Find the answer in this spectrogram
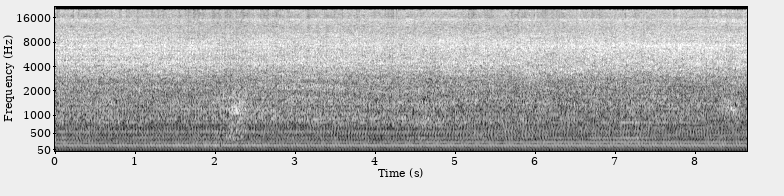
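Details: The constant, droning roar of an engine-driven pressure washer continues without break.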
